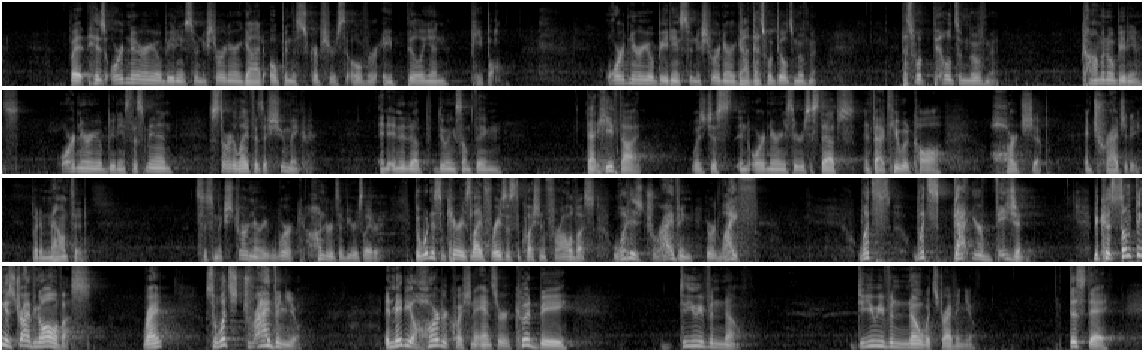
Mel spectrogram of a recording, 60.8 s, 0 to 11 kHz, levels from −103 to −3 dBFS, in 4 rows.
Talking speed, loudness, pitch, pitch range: 130 wpm, -43 LUFS, 120 Hz, 105-135 Hz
